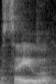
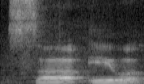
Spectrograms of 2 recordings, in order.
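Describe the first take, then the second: First: One joined word with the vowels merged. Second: Two separate words with a break between vowels. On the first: The speaker calls it right. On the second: The speaker calls it wrong.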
